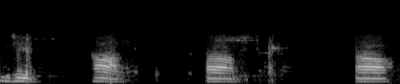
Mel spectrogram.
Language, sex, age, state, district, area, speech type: Sindhi, male, 60+, Uttar Pradesh, Lucknow, urban, conversation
